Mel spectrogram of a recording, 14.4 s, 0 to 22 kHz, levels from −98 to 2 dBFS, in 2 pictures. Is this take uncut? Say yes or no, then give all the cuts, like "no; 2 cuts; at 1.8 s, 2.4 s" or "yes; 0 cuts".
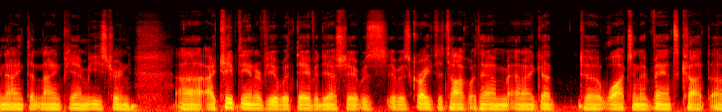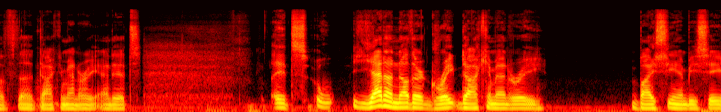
no; 1 cut; at 9.9 s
